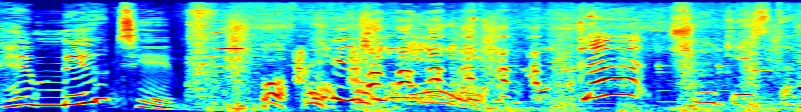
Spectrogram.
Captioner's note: laughter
